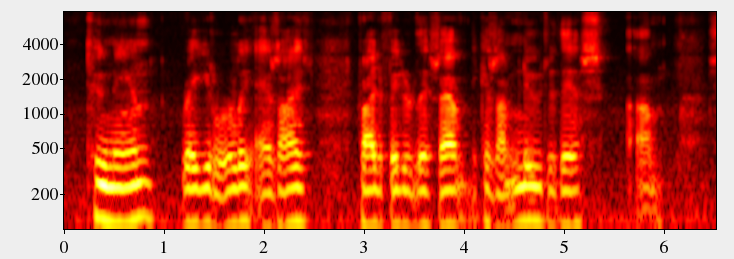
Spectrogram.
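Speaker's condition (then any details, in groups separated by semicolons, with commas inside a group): Cerebral palsy; confined to a wheelchair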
